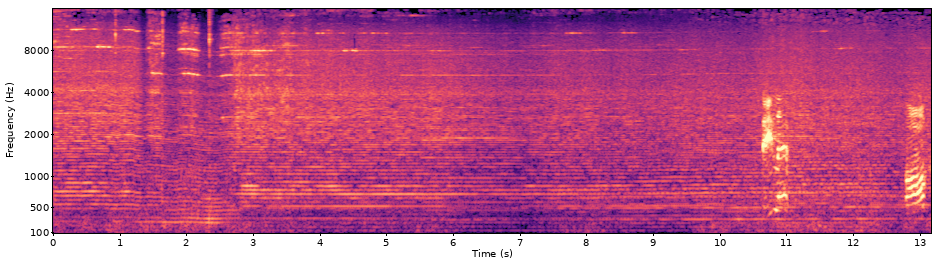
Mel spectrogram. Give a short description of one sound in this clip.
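A V8 stock car engine roars at high revs.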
